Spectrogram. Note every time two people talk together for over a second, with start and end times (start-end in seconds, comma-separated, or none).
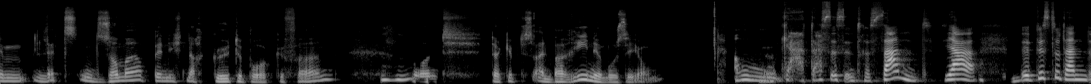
none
